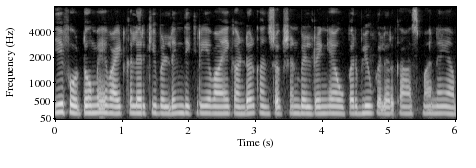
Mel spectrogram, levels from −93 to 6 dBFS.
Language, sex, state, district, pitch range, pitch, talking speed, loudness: Hindi, female, Bihar, Vaishali, 180-190 Hz, 185 Hz, 250 wpm, -17 LUFS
